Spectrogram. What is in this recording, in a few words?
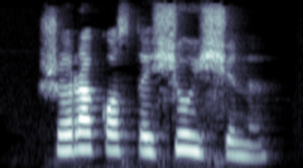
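"шӧракостӧ сюйсьыны", Komi, female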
